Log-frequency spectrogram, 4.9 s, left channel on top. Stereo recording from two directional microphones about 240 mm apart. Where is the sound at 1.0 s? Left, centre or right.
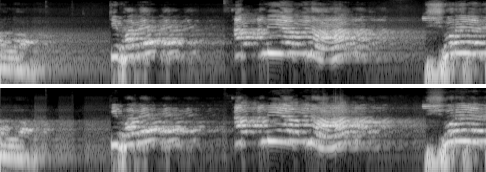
Right.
